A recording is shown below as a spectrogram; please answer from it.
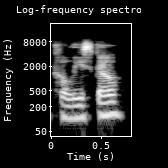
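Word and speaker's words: Kolseco: called kalisco Inc AOL k-o-l-s-e-c-o is how you spell it Kalisto um and uh I used their Authority so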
